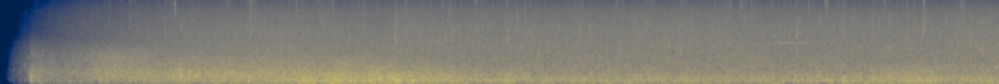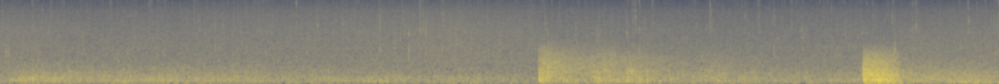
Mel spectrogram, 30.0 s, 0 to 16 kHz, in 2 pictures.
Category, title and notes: Soundscapes > Nature
Rain and thunder
This was from a storm on 4-24-25 located in the midwest of the USA.
Rain, Thunder, Thunderstorm, Weather, Wind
